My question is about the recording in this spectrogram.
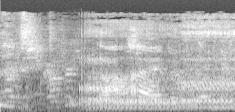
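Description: Small chihuahua-type dog growling, a long rough growl that starts about three-quarters of a second in and keeps going.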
